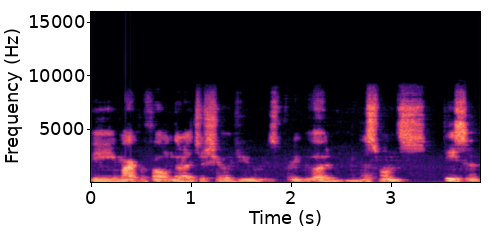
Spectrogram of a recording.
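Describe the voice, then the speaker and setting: A man mumbles at a fairly quick clip, his medium-pitched voice somewhat breathy and his pitch varying in an ordinary way. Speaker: vlogger. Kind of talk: casual diary vlog monologue. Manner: mumbling; halting, many fillers. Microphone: audio became bad after skip.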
